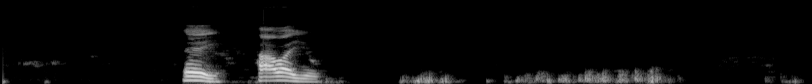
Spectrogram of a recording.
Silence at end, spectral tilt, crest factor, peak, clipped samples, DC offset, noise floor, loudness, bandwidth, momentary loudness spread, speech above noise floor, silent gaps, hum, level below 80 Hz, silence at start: 1.55 s; -8 dB/octave; 20 dB; -2 dBFS; under 0.1%; under 0.1%; -79 dBFS; -14 LUFS; 6.6 kHz; 25 LU; 66 dB; none; none; -64 dBFS; 1.85 s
